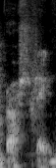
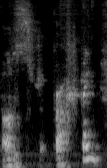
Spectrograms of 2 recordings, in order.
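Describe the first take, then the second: First: Said in the usual way. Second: Frosting asked on a high, slow rise; puzzled question. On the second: Real, not acted. Baker unsure what to call buttercream, puzzled rising question. Searching for the right word.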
